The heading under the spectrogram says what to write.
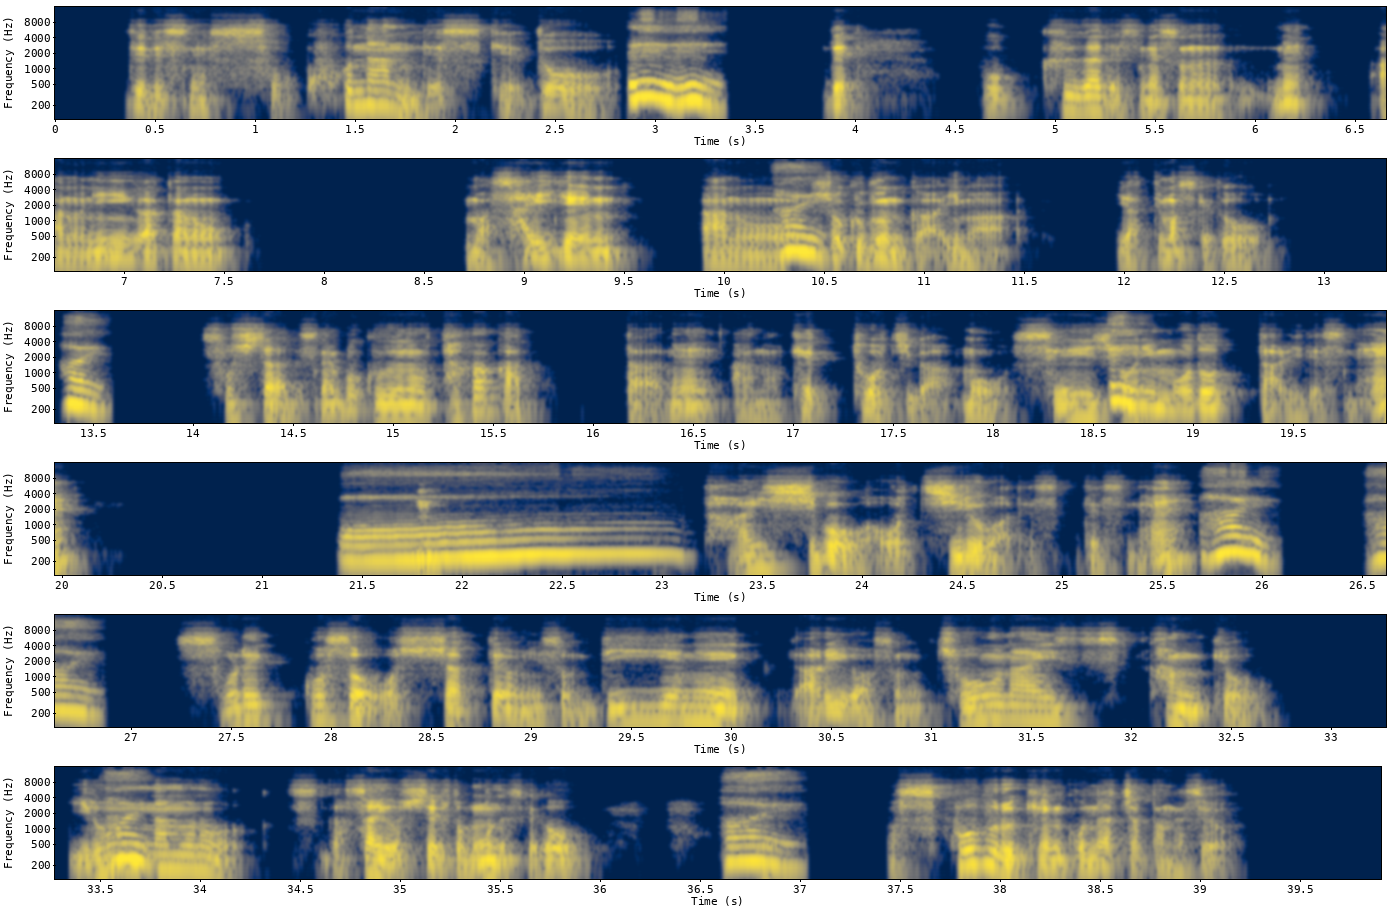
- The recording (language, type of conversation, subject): Japanese, podcast, 食文化に関して、特に印象に残っている体験は何ですか?
- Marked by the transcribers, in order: other noise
